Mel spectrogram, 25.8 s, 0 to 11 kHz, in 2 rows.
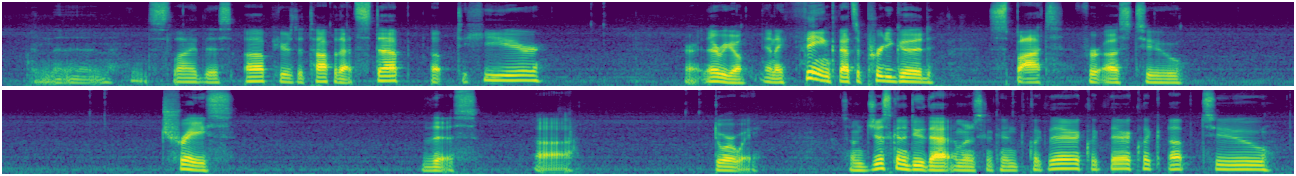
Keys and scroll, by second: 1.3 m, 10.0 l.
